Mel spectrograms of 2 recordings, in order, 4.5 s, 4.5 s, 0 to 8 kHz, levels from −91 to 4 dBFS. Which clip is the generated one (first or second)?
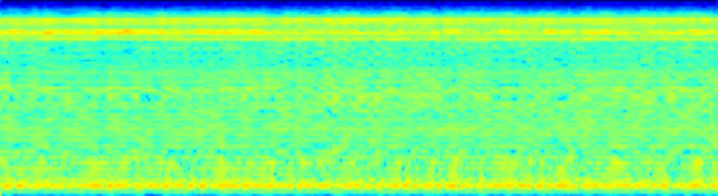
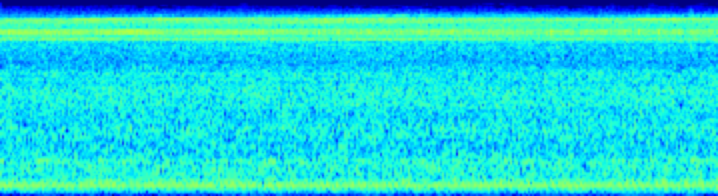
first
